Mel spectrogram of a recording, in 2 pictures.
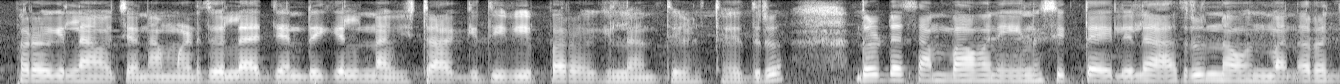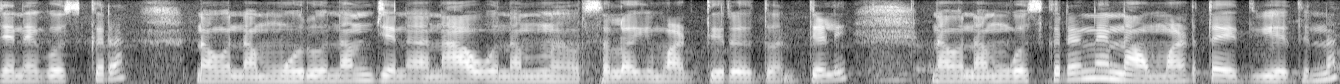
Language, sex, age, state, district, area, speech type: Kannada, female, 45-60, Karnataka, Vijayanagara, rural, spontaneous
